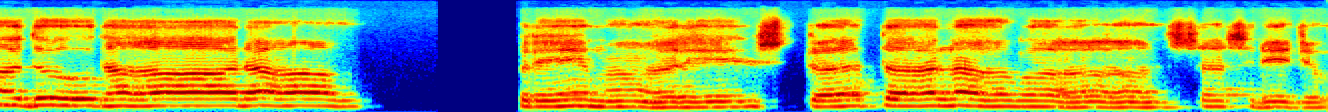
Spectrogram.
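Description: A man chanting Sanskrit verse in a slow, melodic recitation, holding long notes. The chant breaks off for under a second about two seconds in, then resumes.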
